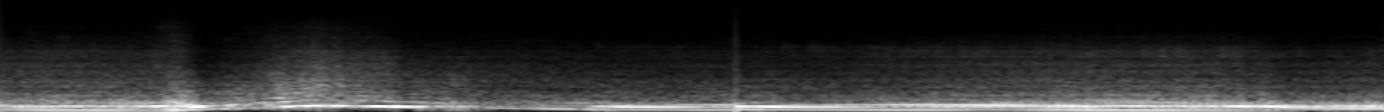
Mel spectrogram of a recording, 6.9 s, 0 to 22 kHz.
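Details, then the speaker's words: RHD Nissan S13 Silvia on test drive after sitting three years, boost leak noted: low steady drone from the rear that holds with road speed; owner suspects a rear wheel bearing, rusty rotors possible; center bearing checked, cause unclear. "as you can hear this thing has like the issue with the rear end I think it's the wheel bearing"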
